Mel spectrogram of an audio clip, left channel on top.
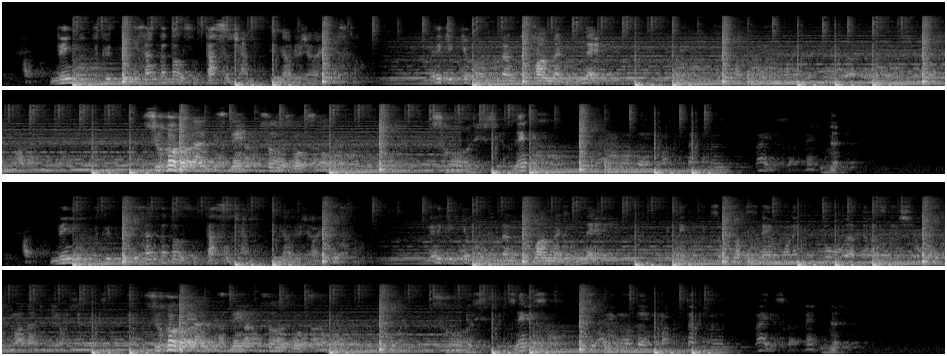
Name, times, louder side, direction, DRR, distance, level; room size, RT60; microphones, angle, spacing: voice 1, 0.5-3.4 4.3-6.0 10.8-12.8 13.7-14.7 17.7-17.8, left 3 dB, 80° left, 7 dB, 2.6 m, -27 dB
sound 1, 0.7-16.7, left 1 dB, 20° left, 2.9 m, -27 dB
sound 2, 3.8-14.0, left 1 dB, 60° left, 2.2 m, -35 dB
voice 2, 4.1-4.8 5.7-5.8 6.6-10.9 11.3-11.5 11.8-12.9 14.1-14.3 14.6-16.7 17.0-17.7, right 2 dB, 85° right, 5 dB, 3.5 m, -39 dB
26.5 x 21.0 x 6.2 m, 0.66 s
head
